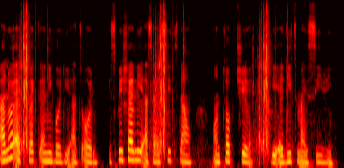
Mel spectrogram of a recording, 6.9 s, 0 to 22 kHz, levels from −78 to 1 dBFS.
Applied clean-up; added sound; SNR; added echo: none; Crumpling, crinkling; 7 dB; none.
